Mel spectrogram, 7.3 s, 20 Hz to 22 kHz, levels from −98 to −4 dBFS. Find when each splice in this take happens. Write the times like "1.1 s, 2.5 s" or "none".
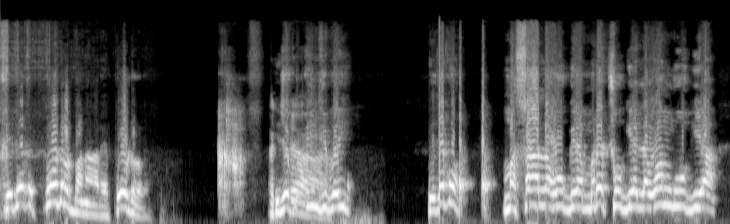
4.4 s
